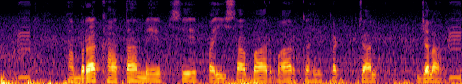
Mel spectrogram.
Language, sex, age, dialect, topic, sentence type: Bhojpuri, male, 60-100, Northern, banking, question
